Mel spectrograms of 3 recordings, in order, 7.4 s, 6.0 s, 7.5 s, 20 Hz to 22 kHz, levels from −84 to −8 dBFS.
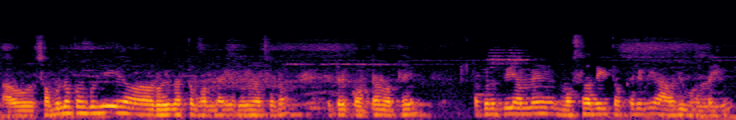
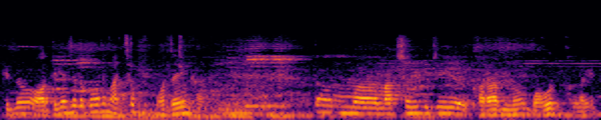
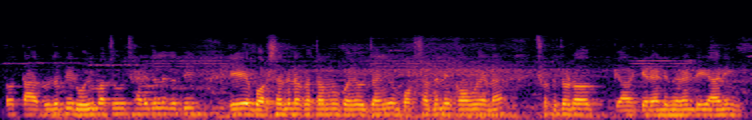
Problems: none marked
